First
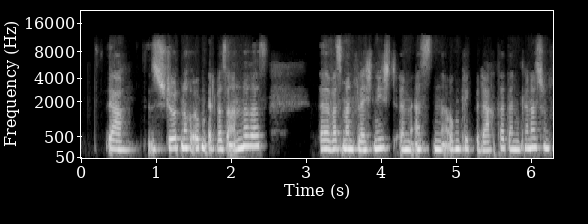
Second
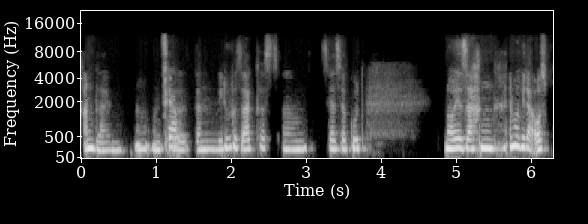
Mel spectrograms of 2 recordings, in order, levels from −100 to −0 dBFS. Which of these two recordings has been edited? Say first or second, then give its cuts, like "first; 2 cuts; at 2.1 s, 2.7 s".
second; 1 cut; at 2.0 s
